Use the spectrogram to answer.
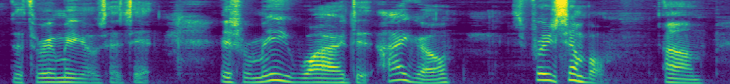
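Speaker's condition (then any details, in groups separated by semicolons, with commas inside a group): ALS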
